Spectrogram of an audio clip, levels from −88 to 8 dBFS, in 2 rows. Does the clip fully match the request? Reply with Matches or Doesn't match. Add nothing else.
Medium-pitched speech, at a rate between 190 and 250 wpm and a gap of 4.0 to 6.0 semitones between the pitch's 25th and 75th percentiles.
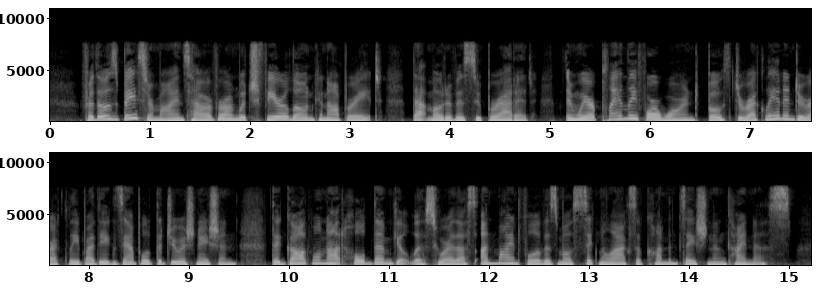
Doesn't match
